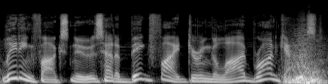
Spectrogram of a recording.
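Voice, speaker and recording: A man's voice: medium pitch, very animated, normal speed, heavy background noise. A man reading scripted video narration as a voice-over. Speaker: compilation narrator. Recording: loud music under voice-over. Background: loud music.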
